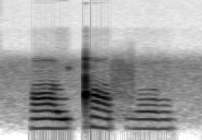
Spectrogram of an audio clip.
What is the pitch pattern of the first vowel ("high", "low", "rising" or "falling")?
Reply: low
